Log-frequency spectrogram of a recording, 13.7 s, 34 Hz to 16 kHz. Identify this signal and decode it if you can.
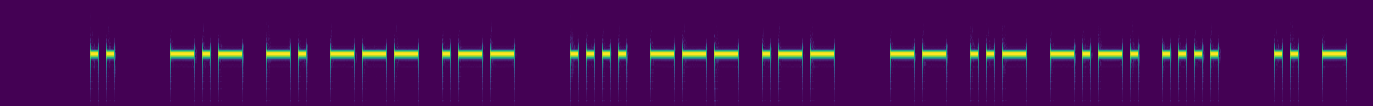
Morse code, heard as a keyed tone, about 15 wpm, 700 Hz. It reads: I KNOW HOW MUCH IT
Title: Sentences from Top 1000 Words - Review Part 5 - 15wpm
